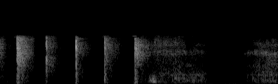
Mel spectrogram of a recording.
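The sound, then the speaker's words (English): Five sharp hand claps in a quick, steady rhythm, each a crisp slap, followed by a softer, ragged stretch of noise as the clapping stops. “Here's a clap for you, my friend.”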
